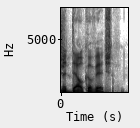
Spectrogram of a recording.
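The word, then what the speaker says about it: Nedeljković: Nedeljkovic. – Nedeljkovic.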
